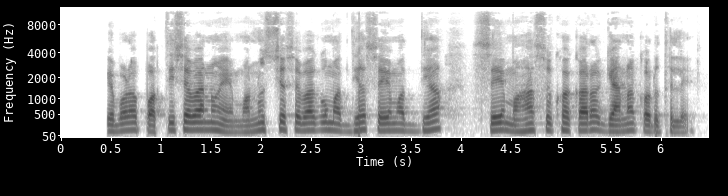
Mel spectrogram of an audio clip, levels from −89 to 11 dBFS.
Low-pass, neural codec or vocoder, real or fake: 10.8 kHz; none; real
